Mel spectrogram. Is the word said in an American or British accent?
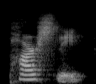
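American. It is said in an American English accent. "American English"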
